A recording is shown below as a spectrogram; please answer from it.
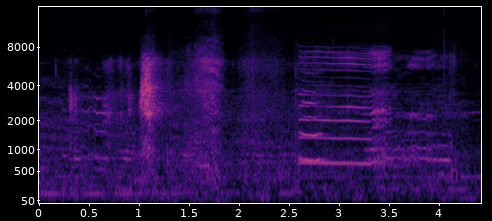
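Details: Sick kitten taken away from its mother for treatment: a long, tonal, harmonic-rich meow lasting about one and a half seconds, steady then slightly falling, preceded by a few shorter, fainter cries and a sharp brief squeak.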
